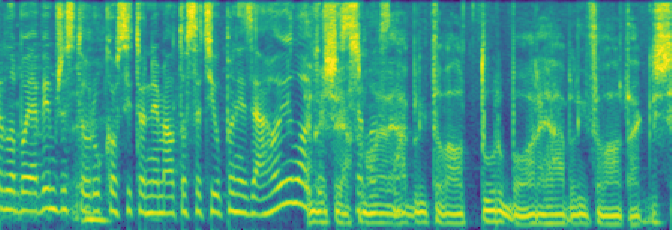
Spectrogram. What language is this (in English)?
Slovak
